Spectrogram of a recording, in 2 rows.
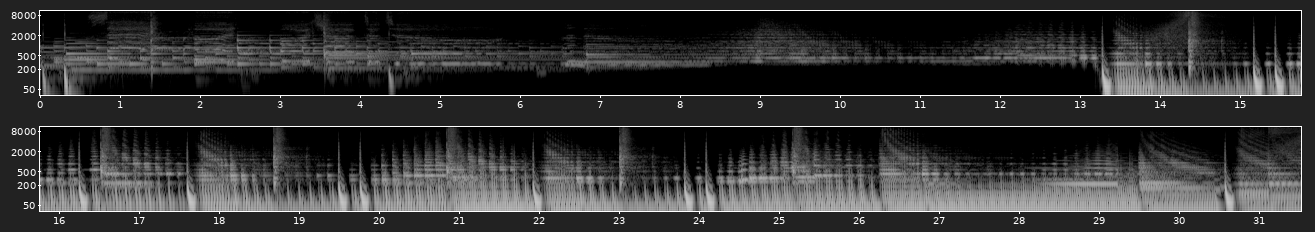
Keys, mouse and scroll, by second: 1.8 click, 3.9 click, 4.6 click, 5.7-6.9 drag, 8.1 ctrl+r, 9.1 click, 9.7 click, 10.7 click, 14.7 ctrl+b, 17.5 click, 18.2 ctrl+z, 18.9 click, 20.7 ctrl+b, 21.8 click, 23.3 ctrl+z, 24.0 ctrl+b, 31.4 click.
